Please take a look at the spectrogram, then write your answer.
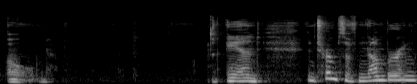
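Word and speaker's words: -one: have the suffix own yes it looks like the number one but it's pronounced own and in terms of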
